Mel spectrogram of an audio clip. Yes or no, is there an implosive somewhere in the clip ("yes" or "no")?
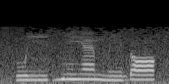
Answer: yes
